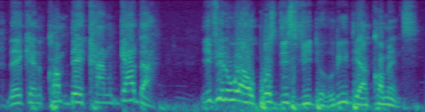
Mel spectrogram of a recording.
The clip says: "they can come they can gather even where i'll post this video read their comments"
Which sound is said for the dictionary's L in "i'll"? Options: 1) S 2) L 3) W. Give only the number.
3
